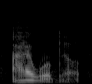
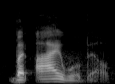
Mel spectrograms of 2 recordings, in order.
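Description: First: Soft echo. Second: Said in the usual way. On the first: Acted. Softer echo of the repeat.

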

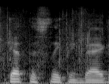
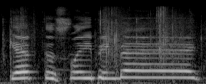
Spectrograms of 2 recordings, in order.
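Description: First: Said in the usual way. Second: High, drawn-out mock scream of viewers; mock yelling. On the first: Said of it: "were yelling at me saying". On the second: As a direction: yell it like exasperated viewers, stretched and high-pitched. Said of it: "people were yelling at the screen saying".

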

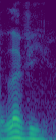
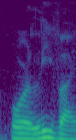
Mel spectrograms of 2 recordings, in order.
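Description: First: Levi said LEH-vee, stress on the first syllable; Levi with a short e, LEH-vee; Levi as they say it. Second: Said in the usual way. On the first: Retold or imitated. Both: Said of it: "That's how they say it".

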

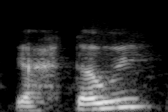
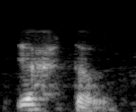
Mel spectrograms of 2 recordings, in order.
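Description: First: يحتوي with a long final ee, rising; full final vowel. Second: يحتوي cut to a short final i, falling; shortened final vowel. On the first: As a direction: hold the ee of يحتوي, pitch lifted. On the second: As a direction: trim the ee of يحتوي to a brief kasra. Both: Shown as a demonstration. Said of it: "إحنا حذفنا حرف العلة".

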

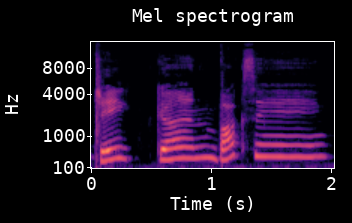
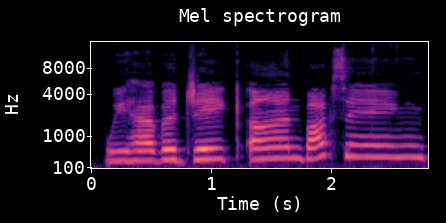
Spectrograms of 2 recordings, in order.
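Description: First: Higher, slow stretched call; drawn-out high chant; sing-song title. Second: High, slow announcement; drawn-out high presenter call; announcer-ish sing-song. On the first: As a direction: sing it out like a cheer. Repeats title higher, slower. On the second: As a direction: announce it like a show title. Announcing dog's unboxing. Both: Acted.

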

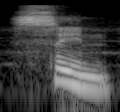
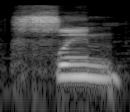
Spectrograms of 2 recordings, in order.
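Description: First: সিন with wide mouth and thin s; light, clean s in সিন; spread light s. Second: সিন with round mouth and dark s; heavy s in সিন, pitched up. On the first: Teacher contrasts two letters, light spread সিন. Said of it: "সিনটি মুখ ওসার হবে". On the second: Teacher contrasts two letters, heavy round সিন. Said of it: "সৎটি মুখ গোলাকার হবে". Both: Shown as a demonstration.

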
